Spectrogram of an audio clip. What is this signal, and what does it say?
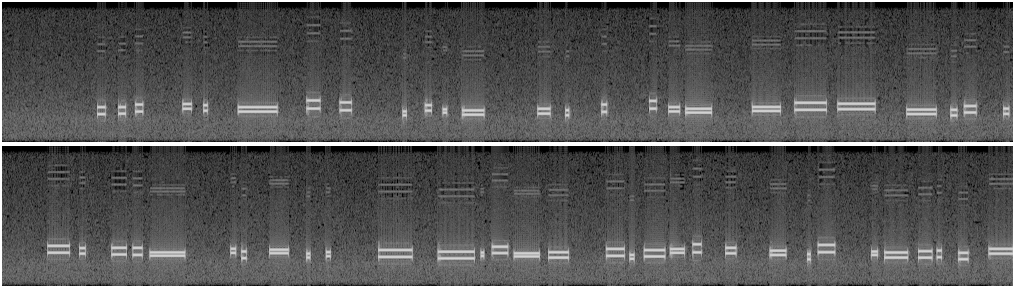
Pairs of high tones at irregular times. There is no code.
